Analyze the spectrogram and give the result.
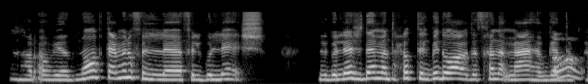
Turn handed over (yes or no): yes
